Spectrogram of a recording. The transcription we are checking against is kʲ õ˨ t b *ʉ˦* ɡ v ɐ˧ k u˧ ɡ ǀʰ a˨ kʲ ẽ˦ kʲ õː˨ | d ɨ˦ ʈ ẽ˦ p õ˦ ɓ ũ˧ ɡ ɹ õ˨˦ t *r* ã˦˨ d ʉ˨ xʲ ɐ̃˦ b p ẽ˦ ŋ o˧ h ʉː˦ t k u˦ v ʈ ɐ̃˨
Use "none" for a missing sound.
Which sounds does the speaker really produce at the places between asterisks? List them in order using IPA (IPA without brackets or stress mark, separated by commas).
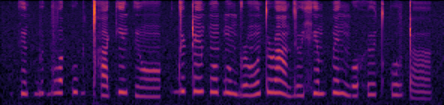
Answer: ʉ˨, ɹ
